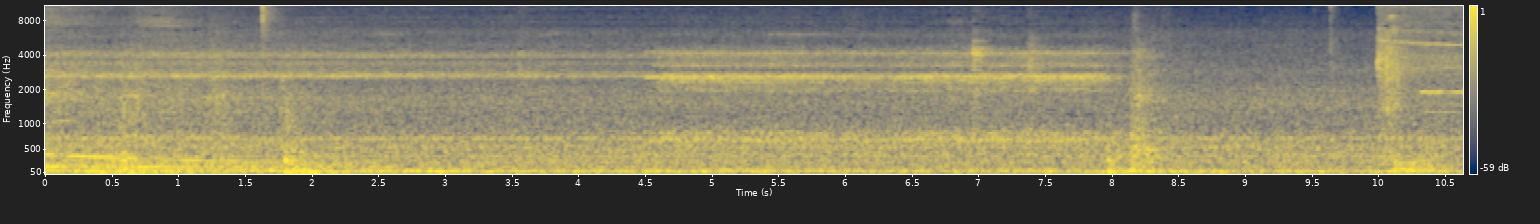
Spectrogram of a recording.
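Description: Running sound inside a Keikyu 1000 series commuter car with a Toshiba IGBT-VVVF inverter and permanent-magnet synchronous motors: a steady rumble of wheels and motors, with a motor tone falling in pitch in the first two seconds and a single knock a little after halfway. Near the end, a few short electronic tones start.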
